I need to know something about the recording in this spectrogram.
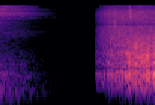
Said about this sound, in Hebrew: יש! גם היום יורד גשם.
